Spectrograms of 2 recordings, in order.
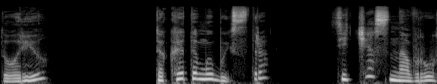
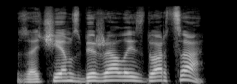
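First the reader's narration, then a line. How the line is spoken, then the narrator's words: Plain question. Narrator (Russian): спросил страж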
